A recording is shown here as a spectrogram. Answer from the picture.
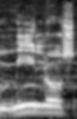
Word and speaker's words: M1LOS: Sí, lo pueden buscar en el canal de YouTube, salimos como Milos Oficial, solamente que Milos se escribe M1LOS, ahí están en todas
